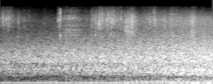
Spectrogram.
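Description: Outdoor background noise: a steady low hum under a broad hiss that slowly grows louder, with no digging strikes or detector tones standing out.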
